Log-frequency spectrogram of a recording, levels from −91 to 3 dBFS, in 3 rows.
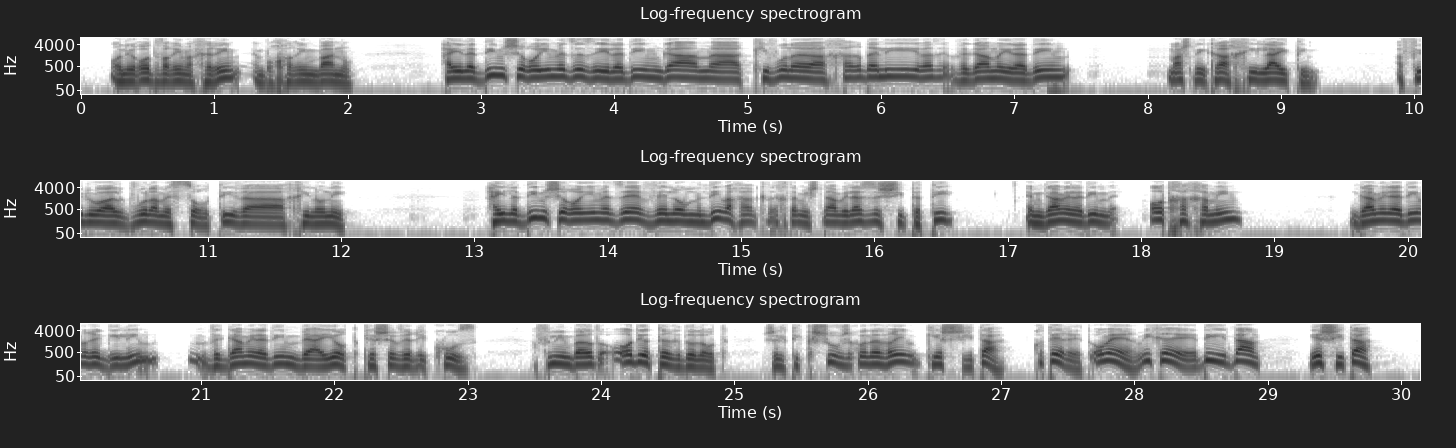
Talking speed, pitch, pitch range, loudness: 145 wpm, 155 Hz, 135-175 Hz, -25 LUFS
